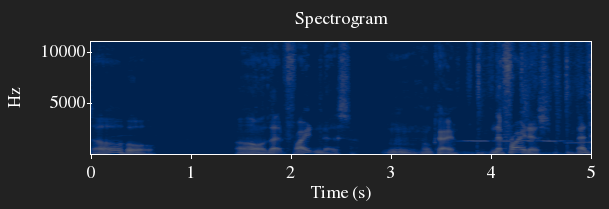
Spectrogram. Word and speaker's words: nephritis: Nephritis.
